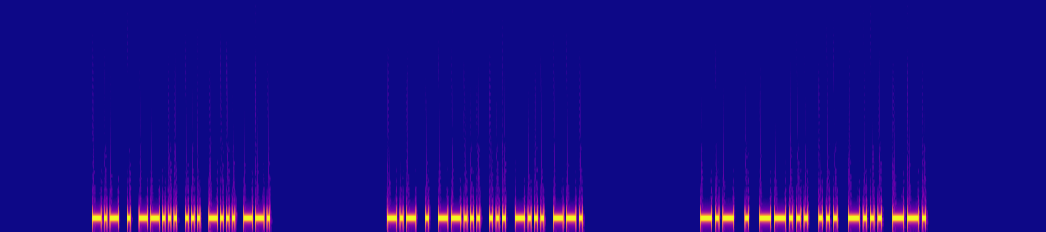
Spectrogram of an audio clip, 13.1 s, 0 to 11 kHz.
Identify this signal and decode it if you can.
Morse code, heard as a keyed tone, about 31 wpm, 700 Hz. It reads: KE7SBG KE7SBG KE7SBG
